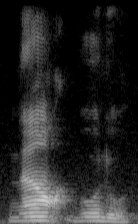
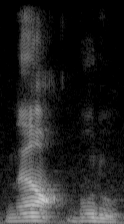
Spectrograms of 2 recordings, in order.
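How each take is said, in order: No difference in how they are said.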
